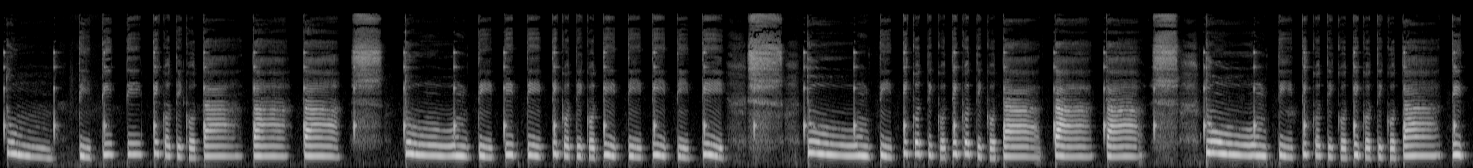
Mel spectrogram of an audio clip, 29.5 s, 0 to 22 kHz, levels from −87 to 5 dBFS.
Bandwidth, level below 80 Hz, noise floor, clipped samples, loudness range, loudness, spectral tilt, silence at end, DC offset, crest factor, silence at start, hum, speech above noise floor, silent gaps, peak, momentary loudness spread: 16.5 kHz; -66 dBFS; -47 dBFS; under 0.1%; 3 LU; -24 LUFS; -4.5 dB/octave; 0.15 s; under 0.1%; 20 dB; 0.05 s; none; 24 dB; none; -4 dBFS; 11 LU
